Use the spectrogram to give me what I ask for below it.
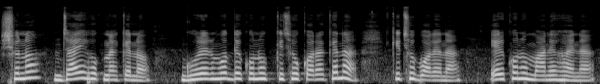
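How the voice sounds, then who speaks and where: A gentle, confused young wife from a serial storybook, pleading in a fairly high voice, as a woman narrator reads her part. The lines come softly and earnestly, close to plain storytelling. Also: a little fast, clear, resonant tone, natural voice.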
